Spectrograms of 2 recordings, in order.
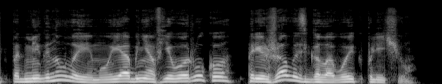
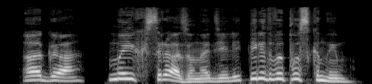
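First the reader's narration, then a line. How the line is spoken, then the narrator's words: Chuckling. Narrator (Russian): хохотнула Ольга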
